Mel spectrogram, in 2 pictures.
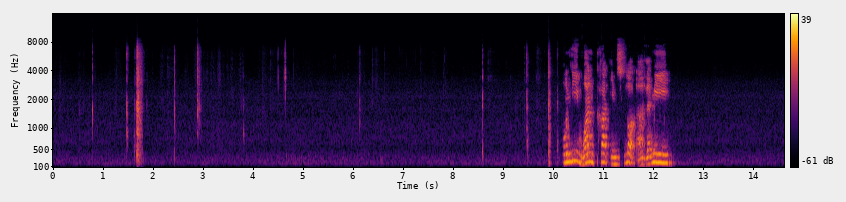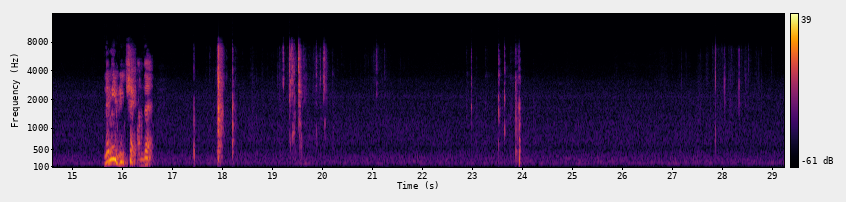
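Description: Plastic card wrappers crinkle and cards click as they are handled.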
